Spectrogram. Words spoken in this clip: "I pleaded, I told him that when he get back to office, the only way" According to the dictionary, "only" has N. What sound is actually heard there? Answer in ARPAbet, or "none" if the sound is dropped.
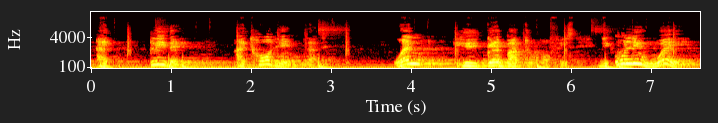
N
